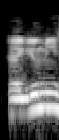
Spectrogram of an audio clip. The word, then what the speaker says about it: Yumi: Yumi, c'est mon blaze. Ça veut dire toi et moi, avec une faute d'orthographe, mais ça se prononce comme ça.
